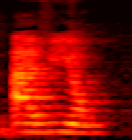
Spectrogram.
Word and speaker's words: avions: So this is pronounced avion. Don't pronounce the S at the end of it, okay?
